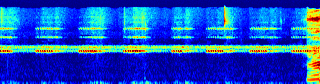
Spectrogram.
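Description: Crickets chirping: a steady high trill with chirps repeating about twice a second.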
